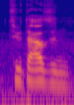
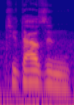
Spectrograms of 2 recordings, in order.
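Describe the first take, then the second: No difference in how they are said.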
